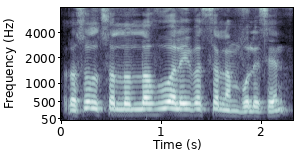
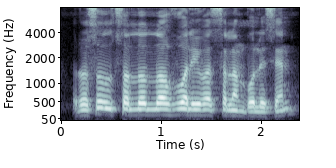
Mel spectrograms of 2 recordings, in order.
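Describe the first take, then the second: The two takes are said the same way.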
